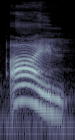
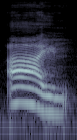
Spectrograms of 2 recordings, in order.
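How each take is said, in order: No difference in how they are said.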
